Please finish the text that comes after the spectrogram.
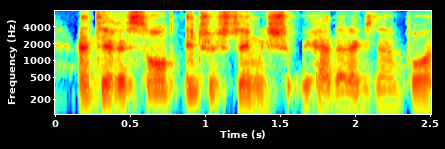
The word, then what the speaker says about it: intéressante: Intéressant, interesting. We had that example at the beginning. E, feminine, no E equals masculine, right? Intéressant and then intéressante, right? That's the key difference in the pronunciation.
